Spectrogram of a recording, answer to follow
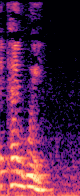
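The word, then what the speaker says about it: pingüino: اما اینجا یو کاری که انجام میده نوشته میشه ببینین و د تا نقطه‌ای که بالاش قرار می‌گیره باعث میشه که حرف یو تلفظ بشه و حرف خ اسپانیایی تلفظش به گت تبدیل میشه ببینین مانند کلمه پنگوین پنگوین یا همون پنگوان به این اکسنت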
